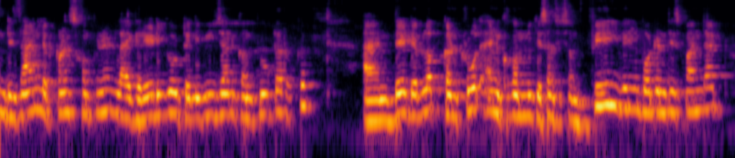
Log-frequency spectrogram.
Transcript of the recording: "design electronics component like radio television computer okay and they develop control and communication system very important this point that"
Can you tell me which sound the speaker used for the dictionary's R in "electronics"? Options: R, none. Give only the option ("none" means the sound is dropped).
none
